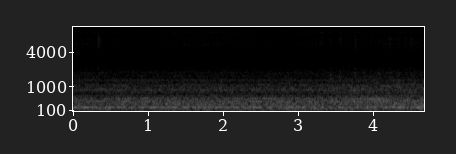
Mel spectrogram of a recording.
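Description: Steady running noise of a train: an even rumble with a low, constant hum.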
